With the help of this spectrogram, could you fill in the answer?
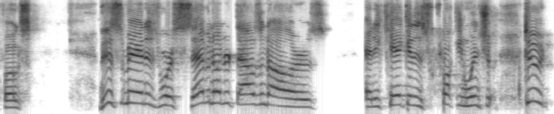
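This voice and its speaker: A man trading crude, profane jabs in casual banter, loud and mocking, often mimicking others. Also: extremely high pitch, no room sound. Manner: brash, profane, mocking, does mimicking voices.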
